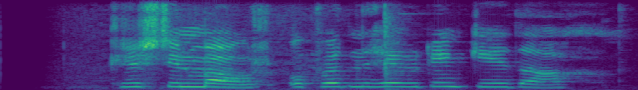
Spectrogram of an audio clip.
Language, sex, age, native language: Icelandic, male, 12, Icelandic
